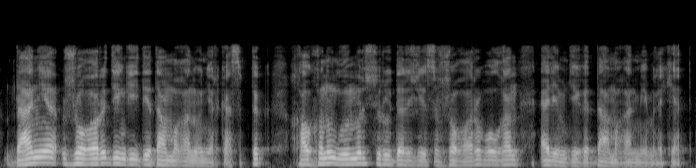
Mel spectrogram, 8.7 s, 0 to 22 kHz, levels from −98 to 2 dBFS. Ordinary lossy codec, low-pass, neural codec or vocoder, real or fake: none; 7.2 kHz; codec, 16 kHz, 16 kbps, FreqCodec, smaller model; fake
